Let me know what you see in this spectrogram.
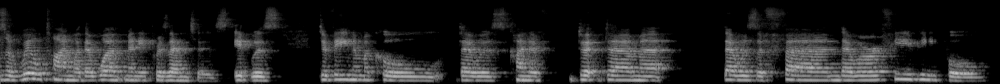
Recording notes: Please excuse the poor audio quality on this one!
